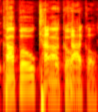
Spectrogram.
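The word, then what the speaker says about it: Kaapo Kakko: Is Is Cabo Kako? Am I saying it right? Yeah. Kako Capo Kako. Yeah.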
